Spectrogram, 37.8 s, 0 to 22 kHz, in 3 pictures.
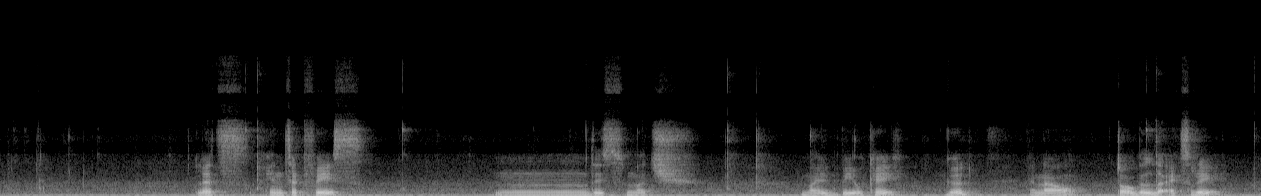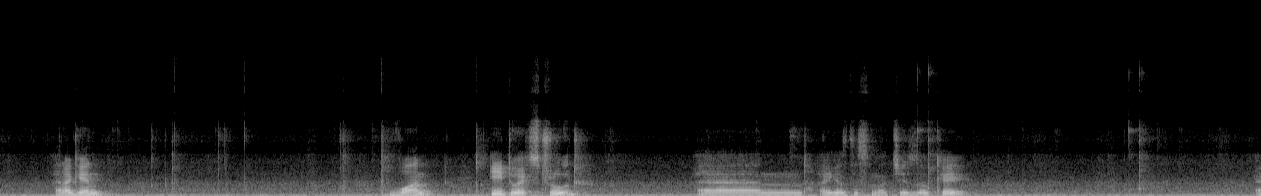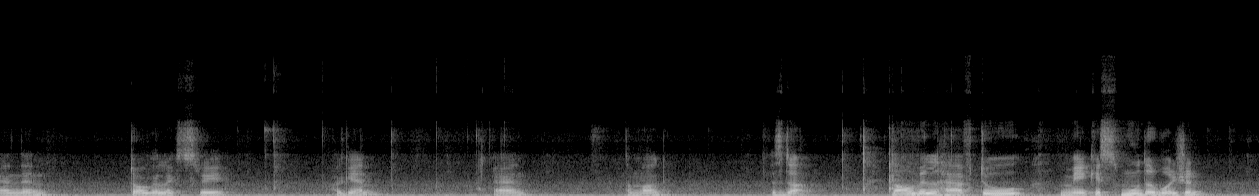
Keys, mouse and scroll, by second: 2.5-4.2 drag, 7.6 middle click, 8.4-9.5 scroll up 3, 11.5 click, 12.1 scroll down 2, 12.6-16.5 middle drag, 16.5 KP_1, 17.4 e, 23.9-27.1 drag, 27.9 click, 28.5-33.3 middle drag, 34.2-37.4 middle drag.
